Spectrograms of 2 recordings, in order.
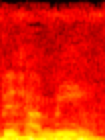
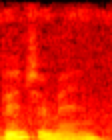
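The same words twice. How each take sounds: First: The name is said with a foreign-sounding pronunciation. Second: The name is said with ordinary English pronunciation. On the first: Other people said the name their own way. "they used to call him Benjamin" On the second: This is the name as it is normally said. "this guy named Benjamin"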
